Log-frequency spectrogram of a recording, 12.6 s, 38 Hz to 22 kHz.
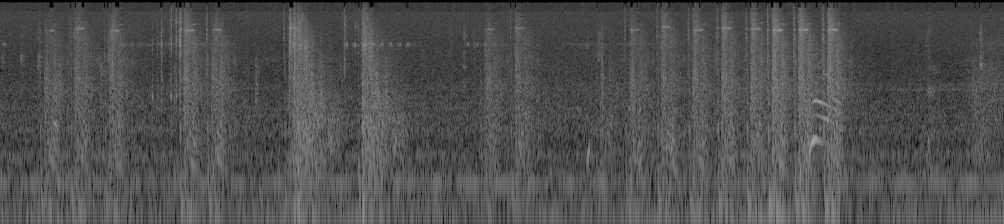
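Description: Rapid bursts of gunfire crackle in Uncharted 2: Among Thieves, sharp repeated shots over a steady low game hum, with mechanical clicks and clatter between volleys.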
